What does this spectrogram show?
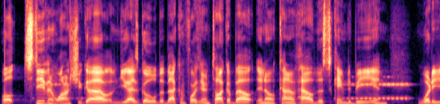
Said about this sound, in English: that's the phone in the office.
